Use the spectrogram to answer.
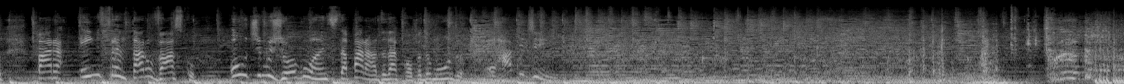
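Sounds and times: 
speech: 0.8s - 6.4s
new car engine starting and idling: 6.9s - 11.2s.

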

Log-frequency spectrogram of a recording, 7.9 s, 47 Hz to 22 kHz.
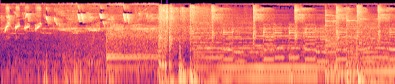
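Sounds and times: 
bright repeated bird chirps: 0.0s - 3.8s
music with sustained tones and steady rhythm: 2.1s - 7.9s.

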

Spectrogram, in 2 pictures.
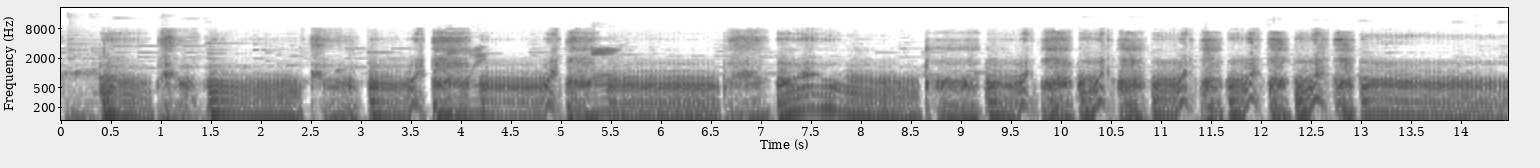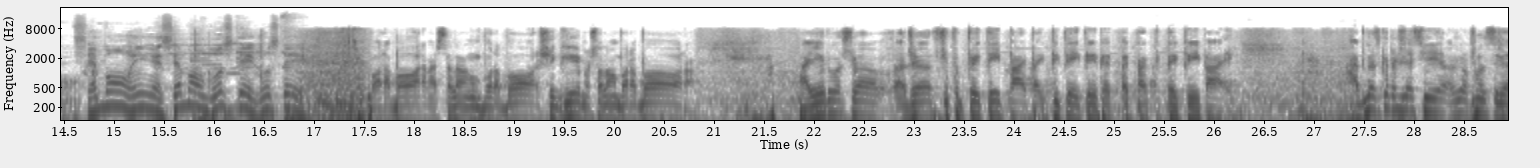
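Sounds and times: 
speech: 0.4s - 5.7s, 14.8s - 21.3s, 21.9s - 26.7s, 27.3s - 28.9s
person imitating a dog barking and growling: 0.4s - 14.4s.

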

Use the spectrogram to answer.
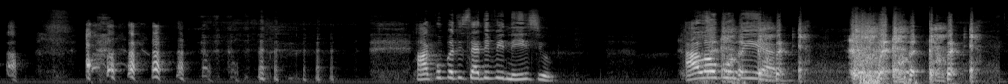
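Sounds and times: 
harsh coughing fit: 0.9s - 1.3s, 6.8s - 10.0s
speech: 4.2s - 5.7s, 6.9s - 8.0s.

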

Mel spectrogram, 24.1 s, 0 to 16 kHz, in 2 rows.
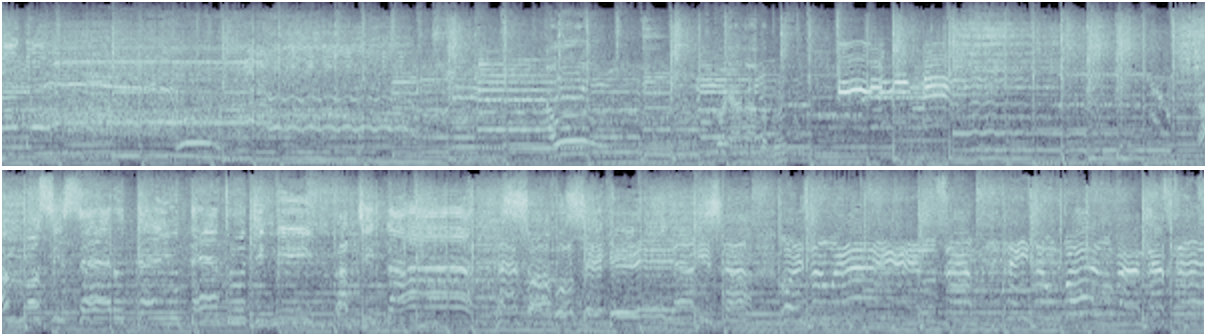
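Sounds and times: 
concert crowd whoops: 0.0s - 4.2s
live concert crowd screaming and cheering: 0.0s - 6.6s, 8.0s - 24.0s
full band playing at a live concert: 0.0s - 24.0s.

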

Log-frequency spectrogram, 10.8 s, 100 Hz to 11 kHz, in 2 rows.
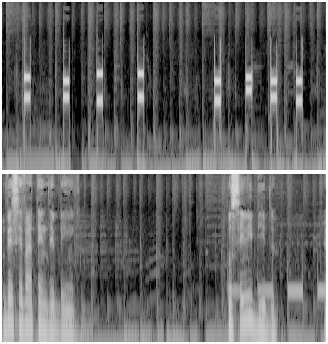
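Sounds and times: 
touch-tone dialing of a toll-free number: 0.4s - 1.7s, 3.6s - 5.0s, 9.8s - 10.7s
speech: 5.0s - 6.8s, 9.2s - 10.1s.

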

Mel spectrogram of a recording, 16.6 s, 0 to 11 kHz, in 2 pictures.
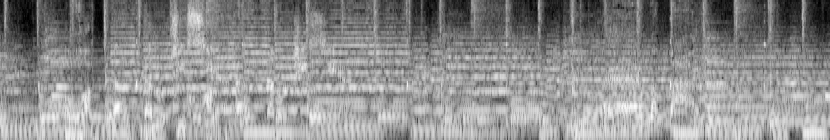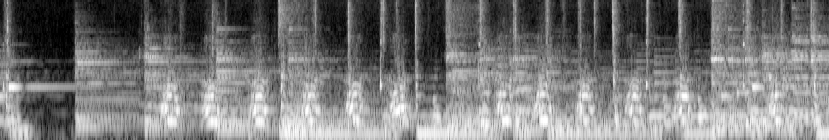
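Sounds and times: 
steady music with a strong bass line: 0.0s - 8.6s, 10.6s - 16.5s
speech: 0.9s - 3.8s, 6.1s - 7.1s, 9.9s - 16.5s
dog barking in short yipping bursts: 9.8s - 12.6s, 13.2s - 16.5s.

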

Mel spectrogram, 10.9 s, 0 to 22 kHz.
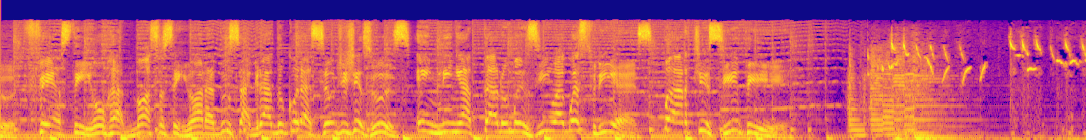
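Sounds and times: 
speech: 0.0s - 9.6s
small bird singing bright high chirps and whistled notes: 8.6s - 10.8s.

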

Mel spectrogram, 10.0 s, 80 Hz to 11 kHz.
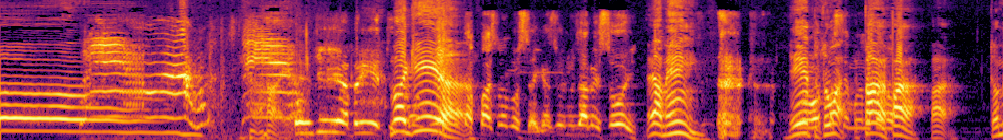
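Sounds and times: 
cat meowing: 0.8s - 3.1s
speech: 3.0s - 10.0s.

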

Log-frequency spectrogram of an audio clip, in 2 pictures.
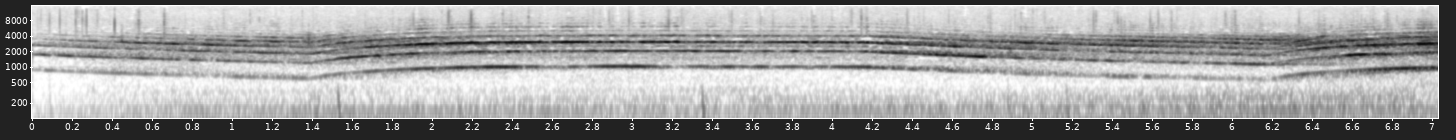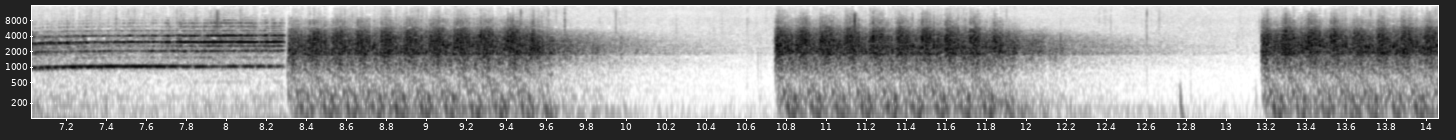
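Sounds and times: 
wailing siren: 0.0s - 8.5s
machine gun fire: 8.3s - 10.2s, 10.8s - 12.6s, 13.2s - 14.0s.

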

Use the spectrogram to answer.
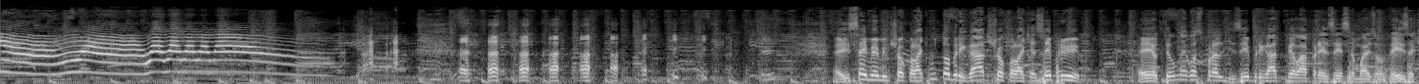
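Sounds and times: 
person imitating kitten meows: 0.0s - 3.4s
laughter: 1.2s - 7.9s
speech: 4.6s - 14.1s.

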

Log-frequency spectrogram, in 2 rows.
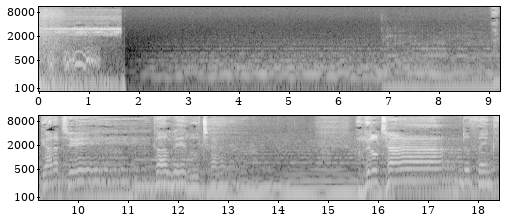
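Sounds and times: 
owl hooting: 0.0s - 1.8s
steady low droning tone: 0.0s - 18.2s
speech: 9.3s - 10.8s, 11.6s - 13.0s, 15.8s - 18.4s.

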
